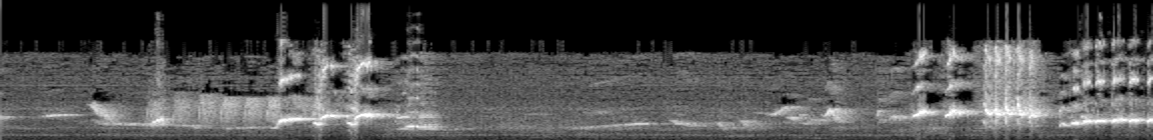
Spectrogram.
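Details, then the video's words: Pied bush chat song with varied, rapid phrases of clear high whistles, buzzy trills and sharp up-slurred notes, loud bursts alternating with softer pauses, in a quiet setting. "SUARA BURUNG DECU KEMBANG"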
